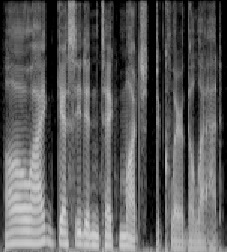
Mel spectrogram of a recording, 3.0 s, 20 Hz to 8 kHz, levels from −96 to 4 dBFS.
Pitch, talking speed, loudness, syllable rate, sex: 110 Hz, 200 wpm, -19 LUFS, 4.1 syllables/s, male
